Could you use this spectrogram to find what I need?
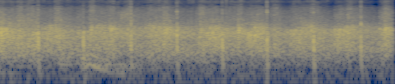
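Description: Full, steady applause from a church audience thanking a staff member at a meeting, even in intensity throughout.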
